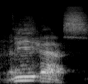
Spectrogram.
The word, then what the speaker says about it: DS: Also DS. Yeah. Pronounced D's.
